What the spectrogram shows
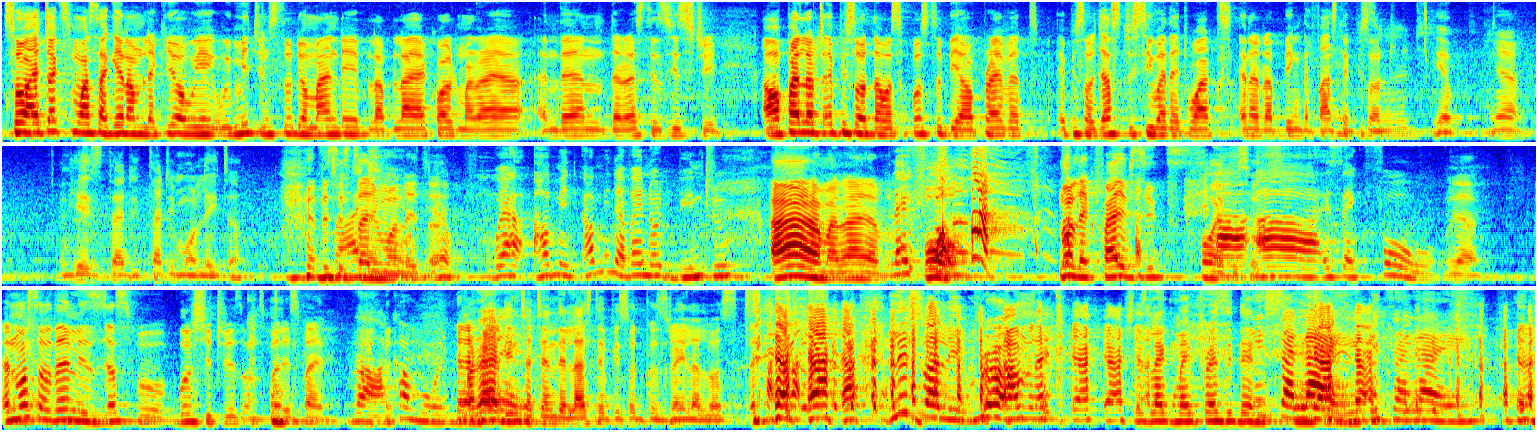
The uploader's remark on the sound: Their first live audience recording comprising 30 avid listeners of the show.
